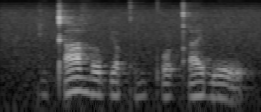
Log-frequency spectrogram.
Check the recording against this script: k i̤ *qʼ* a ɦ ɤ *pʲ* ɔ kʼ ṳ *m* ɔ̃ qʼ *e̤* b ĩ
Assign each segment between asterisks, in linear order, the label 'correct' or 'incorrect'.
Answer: incorrect: kʼ, correct, incorrect: pʼ, incorrect: e

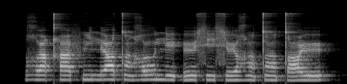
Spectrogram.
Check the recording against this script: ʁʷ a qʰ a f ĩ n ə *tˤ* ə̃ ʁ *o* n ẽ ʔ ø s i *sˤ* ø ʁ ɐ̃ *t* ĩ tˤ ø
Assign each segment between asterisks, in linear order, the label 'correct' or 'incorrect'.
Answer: correct, correct, incorrect: s, incorrect: tˤ

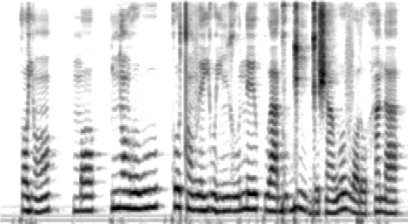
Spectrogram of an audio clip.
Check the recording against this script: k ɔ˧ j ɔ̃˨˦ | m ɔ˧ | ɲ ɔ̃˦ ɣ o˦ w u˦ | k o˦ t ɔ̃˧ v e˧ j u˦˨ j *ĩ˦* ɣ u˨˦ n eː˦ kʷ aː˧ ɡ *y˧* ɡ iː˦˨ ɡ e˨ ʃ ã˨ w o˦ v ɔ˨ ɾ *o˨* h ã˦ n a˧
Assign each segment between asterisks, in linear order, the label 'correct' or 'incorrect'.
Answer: incorrect: ĩ˧, incorrect: u˧, correct

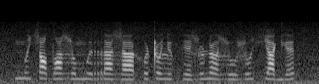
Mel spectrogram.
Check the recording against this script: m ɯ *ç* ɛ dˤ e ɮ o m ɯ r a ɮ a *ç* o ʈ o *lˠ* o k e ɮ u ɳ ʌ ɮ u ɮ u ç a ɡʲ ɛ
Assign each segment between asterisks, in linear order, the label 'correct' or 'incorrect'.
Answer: correct, incorrect: x, incorrect: lʲ

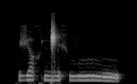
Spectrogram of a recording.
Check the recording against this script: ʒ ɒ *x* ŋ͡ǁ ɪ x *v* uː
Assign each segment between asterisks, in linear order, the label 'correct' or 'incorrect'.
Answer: correct, correct

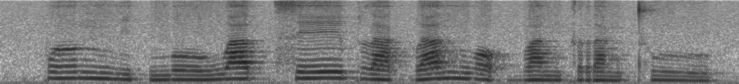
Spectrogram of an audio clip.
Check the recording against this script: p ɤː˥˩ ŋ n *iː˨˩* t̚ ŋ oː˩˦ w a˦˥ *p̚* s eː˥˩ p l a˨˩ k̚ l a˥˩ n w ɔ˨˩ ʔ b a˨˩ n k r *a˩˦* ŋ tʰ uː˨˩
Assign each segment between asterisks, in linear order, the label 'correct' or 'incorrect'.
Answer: incorrect: i˨˩, incorrect: t̚, correct

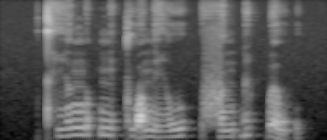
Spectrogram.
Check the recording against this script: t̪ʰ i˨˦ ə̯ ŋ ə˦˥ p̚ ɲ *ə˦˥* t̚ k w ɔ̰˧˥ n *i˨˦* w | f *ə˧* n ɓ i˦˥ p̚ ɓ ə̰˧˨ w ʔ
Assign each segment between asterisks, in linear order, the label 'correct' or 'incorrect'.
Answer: correct, correct, incorrect: ə˨˦

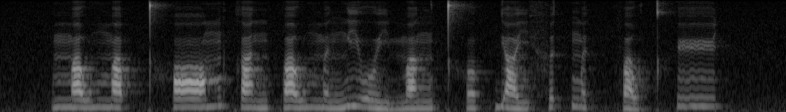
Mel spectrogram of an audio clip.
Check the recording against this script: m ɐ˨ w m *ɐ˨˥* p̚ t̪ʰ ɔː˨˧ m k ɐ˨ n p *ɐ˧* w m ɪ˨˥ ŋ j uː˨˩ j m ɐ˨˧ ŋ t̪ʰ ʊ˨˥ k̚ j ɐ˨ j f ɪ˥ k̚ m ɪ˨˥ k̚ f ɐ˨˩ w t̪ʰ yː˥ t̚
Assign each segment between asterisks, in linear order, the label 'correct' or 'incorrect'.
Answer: correct, correct

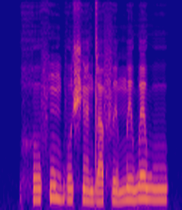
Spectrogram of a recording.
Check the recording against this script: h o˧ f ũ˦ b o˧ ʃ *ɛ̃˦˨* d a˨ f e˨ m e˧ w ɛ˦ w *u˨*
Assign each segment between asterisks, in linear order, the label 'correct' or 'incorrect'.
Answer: incorrect: ɛ̃˨, incorrect: u˧

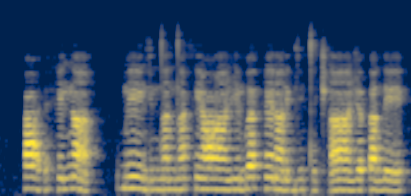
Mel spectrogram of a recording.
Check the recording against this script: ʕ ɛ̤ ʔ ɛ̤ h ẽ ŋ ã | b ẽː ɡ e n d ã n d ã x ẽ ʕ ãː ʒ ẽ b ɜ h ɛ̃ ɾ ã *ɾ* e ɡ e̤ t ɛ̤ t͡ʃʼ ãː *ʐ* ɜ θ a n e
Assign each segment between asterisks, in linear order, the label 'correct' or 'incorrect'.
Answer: correct, incorrect: ʒ

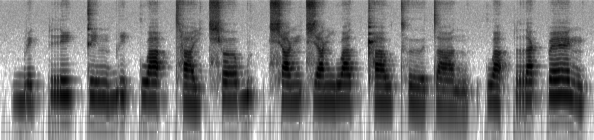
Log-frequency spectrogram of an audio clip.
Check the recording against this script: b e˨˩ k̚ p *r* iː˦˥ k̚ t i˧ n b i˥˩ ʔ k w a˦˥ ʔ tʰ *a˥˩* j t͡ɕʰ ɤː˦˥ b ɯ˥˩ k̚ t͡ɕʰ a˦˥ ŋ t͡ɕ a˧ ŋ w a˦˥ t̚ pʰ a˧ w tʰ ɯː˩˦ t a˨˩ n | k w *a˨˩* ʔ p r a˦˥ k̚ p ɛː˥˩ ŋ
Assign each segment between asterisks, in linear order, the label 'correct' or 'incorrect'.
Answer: correct, incorrect: a˨˩, correct

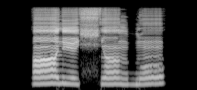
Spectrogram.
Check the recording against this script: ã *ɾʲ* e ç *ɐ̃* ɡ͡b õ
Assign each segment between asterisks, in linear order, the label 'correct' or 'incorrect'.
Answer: correct, correct

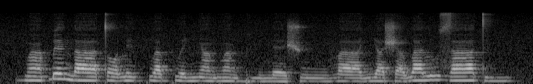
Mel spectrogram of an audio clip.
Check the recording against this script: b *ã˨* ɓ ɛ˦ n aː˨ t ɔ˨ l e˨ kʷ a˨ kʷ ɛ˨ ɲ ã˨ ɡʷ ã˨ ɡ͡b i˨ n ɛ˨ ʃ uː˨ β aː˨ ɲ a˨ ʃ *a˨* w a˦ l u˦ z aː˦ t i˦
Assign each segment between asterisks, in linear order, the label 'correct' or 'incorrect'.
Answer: correct, correct

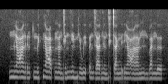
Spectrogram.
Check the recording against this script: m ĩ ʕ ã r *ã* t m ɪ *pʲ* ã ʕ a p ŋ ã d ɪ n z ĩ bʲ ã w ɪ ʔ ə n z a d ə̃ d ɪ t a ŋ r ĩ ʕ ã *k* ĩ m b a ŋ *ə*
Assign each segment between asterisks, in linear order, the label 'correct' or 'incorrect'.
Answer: incorrect: ə̃, correct, incorrect: ŋ, correct

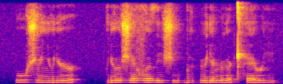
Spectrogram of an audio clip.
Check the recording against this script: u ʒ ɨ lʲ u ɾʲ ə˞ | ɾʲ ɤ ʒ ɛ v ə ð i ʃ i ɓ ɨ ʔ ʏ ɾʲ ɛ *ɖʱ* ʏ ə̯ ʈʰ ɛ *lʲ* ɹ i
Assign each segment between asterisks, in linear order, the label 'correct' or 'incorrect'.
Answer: incorrect: ɳ, incorrect: none

